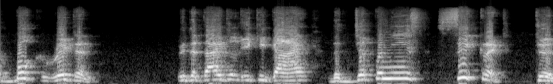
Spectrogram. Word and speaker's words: Ikigai: Ikigai. The word is pronounced as ikigai.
